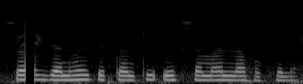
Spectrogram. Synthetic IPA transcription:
səbd͡ʒanəɾket̪ənt̪uʔeksəmanːaɦokʰela

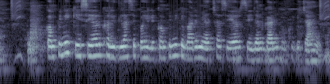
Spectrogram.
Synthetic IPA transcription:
kəmpnikesejəɾkʰəɾid̪lasepəɦilekəmpnikebaɾemeətːʃʰasejəɾsed͡ʒankaɾiɦokʰeket͡ʃaɦɛn

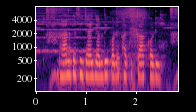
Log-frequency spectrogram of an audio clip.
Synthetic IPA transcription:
d̪ʱankesid͡ʒaːid͡ʒʌld̪ikɔɾekʰat̪ikːakːɔli

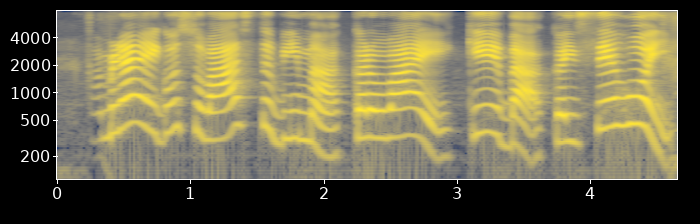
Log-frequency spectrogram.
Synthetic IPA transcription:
ɦəmɾaeɡosʋast̪ʰbimakəɾʋaekebakəjseɦoj

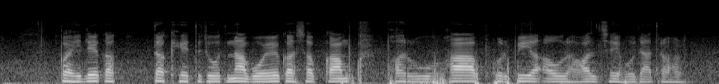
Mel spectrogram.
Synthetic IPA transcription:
pəɦilek | t̪əkʰːet̪d͡ʒot̪naboekasəb̚kam | pʰəɾɦapʰuɾbʱiɔʊɾɦəlt͡ʃʰeɦod͡ʒat̪ɾəɦəl

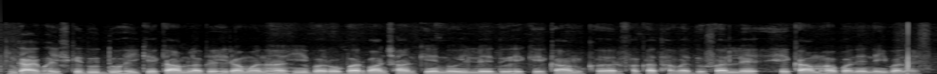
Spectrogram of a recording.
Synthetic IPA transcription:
ɡaːjbʱəɪsked̪uːd̪ːuɦəikekaːmləɡəɦiɾəmənɦəɦibəɾoːbəɾbãːnt͡ʃʰaːnkenoːiled̪uɦekekaːmkʰəɾfʰəkət̪ɦəʋed̪uʃəlːeːkaːmɦəbənenɐɦĩbənə

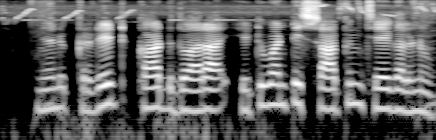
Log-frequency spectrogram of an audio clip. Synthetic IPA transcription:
ne̞ːnukɾeɖiʈkaːɾɖd̪ʋaːɾaːe̞ʈuʋɐɳʈiʃaːpiŋɡt͡ʃɛːjɐɡɐlɐnu

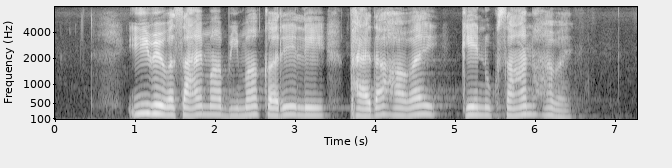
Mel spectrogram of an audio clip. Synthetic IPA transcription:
iːʋjəʋəsaːjmãbimakəɾelepʰaːjd̪aɦəʋəj | kenʊksaːnɦəʋəe

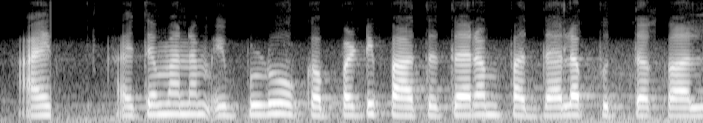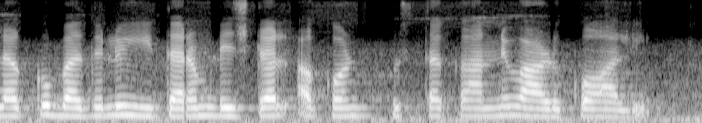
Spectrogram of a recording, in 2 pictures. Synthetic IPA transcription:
ɐ̰j | ɐ̰jɐt̪eːmɐnɐmʔipːuɽuɔkɐpːɐʈipaːt̪ɐt̪ɐɾɐmpɐd̪ːaːlɐpust̪ːɐkaːlɐkubɐd̪uluiːt̪ɐɾɐmɖid͡ʒiʈɐlɐ̰kɐwuɳʈpust̪ɐkaːnːiʋaːɽukɔːʋaːlḭ

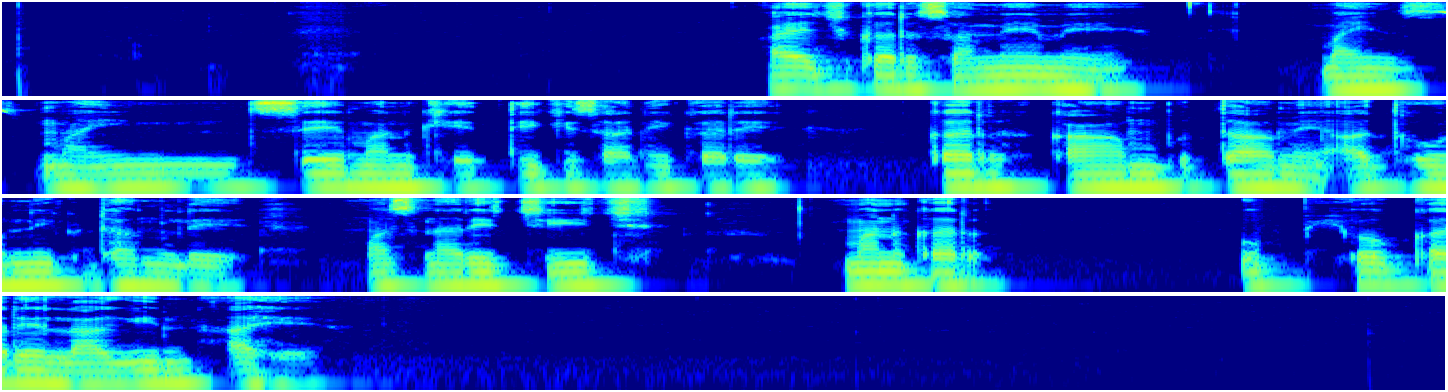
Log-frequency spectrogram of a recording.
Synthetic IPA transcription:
aɪd͡ʒkəɾsəməjmẽ | məɪnsemənkʰeːt̪ikɪsaːnikəɾe | kəɾkaːmbʊt̪amẽʔə̰d̪ʱoːnɪkɖʱəŋɡle | məs̬nəɾit͡ʃiːd͡ʒ | mənkəɾ | ʊpjoːɡ̚kəɾelaːɡinaɦe

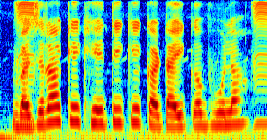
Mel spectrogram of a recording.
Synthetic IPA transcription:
bɐd͡ʒɾakekʰeːt̪ikekɐʈaːikɐbʱoːlaː

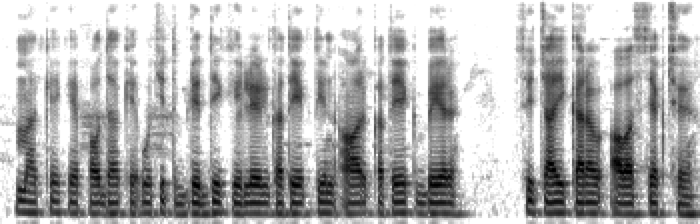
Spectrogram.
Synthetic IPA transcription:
məkekepɔːd̪ʱakeʔut͡ʃit̪bɾɪd̪ʱːikeleːlkət̪ekd̪inɔ̰ːɾkət̪ekbeɾ | sɪt͡ʃaːikəɾəʋa̰ʋəsjəkt͡ʃʰɛ

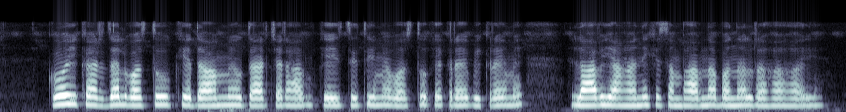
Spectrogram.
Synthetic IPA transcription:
koːikəɾd̪əlʋəst̪uked̪aːmːẽʊt̪aːɾt͡ʃəɾakest̪ʰɪt̪imẽʋəst̪ukekɾəjbɪkɾəjmẽ | laːbʱjaːɦaːnikisə̃mbʱaːʋnabənəlɾəɦaɦɛi

